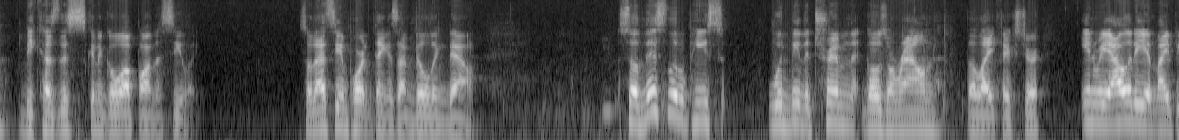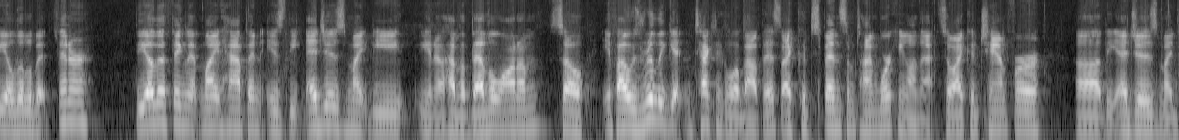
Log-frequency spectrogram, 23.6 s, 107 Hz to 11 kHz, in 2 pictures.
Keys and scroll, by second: 22.0 Return.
